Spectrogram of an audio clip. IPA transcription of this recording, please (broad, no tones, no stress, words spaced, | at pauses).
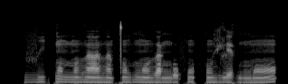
vik͡põ n̪õðãðã t̪õvŋõða ŋofũhũʒlʲaɡ ŋ͡mõ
